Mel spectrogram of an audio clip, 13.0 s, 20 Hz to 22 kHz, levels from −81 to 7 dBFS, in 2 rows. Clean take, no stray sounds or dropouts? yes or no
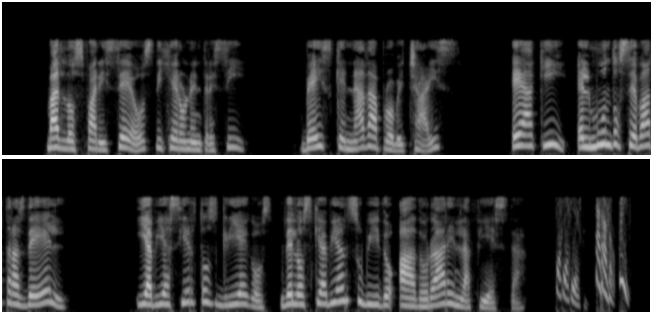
no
